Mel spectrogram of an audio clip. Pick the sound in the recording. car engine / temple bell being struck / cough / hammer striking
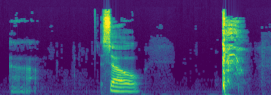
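cough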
